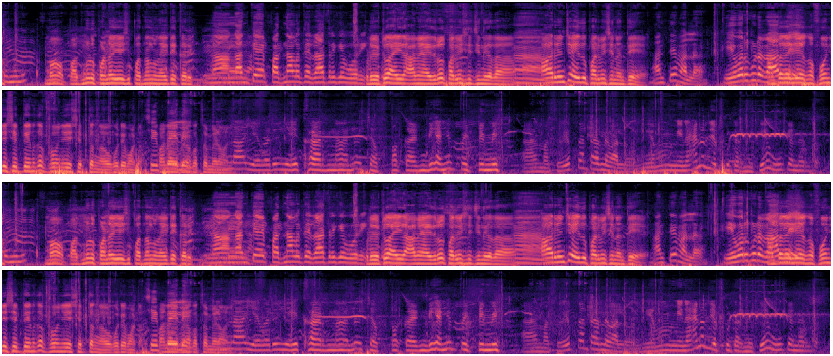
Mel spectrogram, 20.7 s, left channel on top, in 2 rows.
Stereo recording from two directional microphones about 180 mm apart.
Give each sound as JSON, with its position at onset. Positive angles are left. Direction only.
{"t": 0.0, "sound": "speech", "side_deg": 45}
{"t": 6.7, "sound": "speech", "side_deg": 45}
{"t": 12.7, "sound": "speech", "side_deg": 25}
{"t": 13.2, "sound": "speech", "side_deg": 90}
{"t": 14.0, "sound": "speech", "side_deg": 70}
{"t": 18.3, "sound": "speech", "side_deg": 40}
